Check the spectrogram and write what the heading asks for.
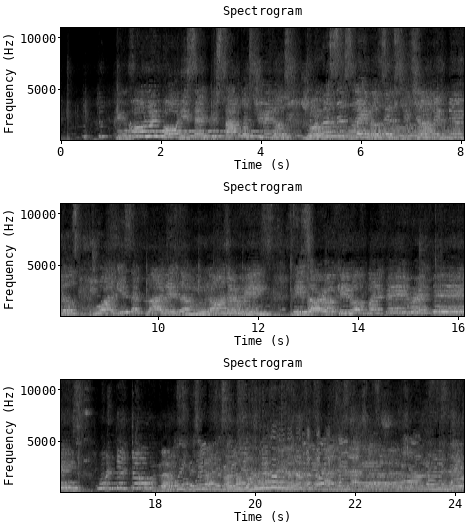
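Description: Children's choir singing unaccompanied in held, sustained phrases, with a brief break about two-thirds of the way through.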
